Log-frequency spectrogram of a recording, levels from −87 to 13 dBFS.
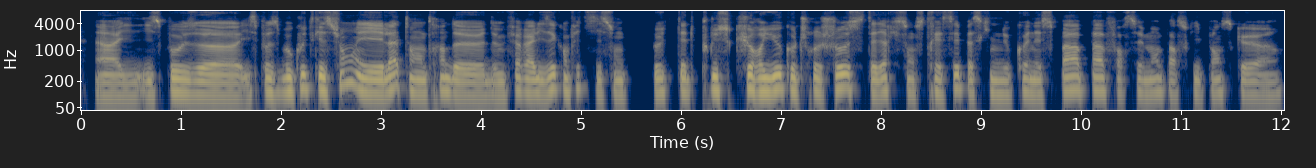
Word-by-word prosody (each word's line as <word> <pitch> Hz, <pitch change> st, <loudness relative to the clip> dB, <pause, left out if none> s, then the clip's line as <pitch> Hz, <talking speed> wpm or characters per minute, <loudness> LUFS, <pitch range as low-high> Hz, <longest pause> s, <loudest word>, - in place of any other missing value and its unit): Heu, 95 Hz, 0 st, +1 dB
ils 90 Hz, 0 st, -6 dB
ils 100 Hz, -, -2 dB
se -, -, +8 dB
posent, 110 Hz, -3 st, +1 dB
heu, 95 Hz, -2 st, +3 dB
ils 90 Hz, -, -5 dB
se -, -, -6 dB
posent 115 Hz, -3 st, -1 dB
beaucoup 120 Hz, +4 st, +1 dB
de 140 Hz, -, -9 dB
questions 145 Hz, +7 st, +2 dB
et 110 Hz, -5 st, +6 dB
là, 130 Hz, +8 st, +4 dB
tu 150 Hz, -6 st, -5 dB
es -, -, 0 dB
en 105 Hz, -1 st, 0 dB
train 120 Hz, +4 st, -3 dB
de 95 Hz, -4 st, +2 dB
de 95 Hz, -, -5 dB
me 95 Hz, 0 st, -4 dB
faire 120 Hz, +3 st, -3 dB
réaliser 110 Hz, +4 st, +2 dB
qu'en 120 Hz, -4 st, -4 dB
fait 140 Hz, +2 st, -11 dB
ils 105 Hz, -, -4 dB
sont 105 Hz, -1 st, -1 dB, 0.3 s
peut-être 115 Hz, 0 st, -2 dB
plus 125 Hz, -1 st, +2 dB
curieux 125 Hz, 0 st, +4 dB
qu'autre 120 Hz, -2 st, -1 dB
chose, 140 Hz, +6 st, +3 dB
c'est-à-dire 115 Hz, -4 st, 0 dB
qu'ils -, -, -10 dB
sont 110 Hz, -2 st, -4 dB
stressés 115 Hz, +6 st, -2 dB
parce 105 Hz, -6 st, -2 dB
qu'ils 105 Hz, -, -4 dB
ne 100 Hz, 0 st, -4 dB
connaissent 105 Hz, 0 st, -3 dB
pas, 130 Hz, +1 st, +2 dB
pas 125 Hz, 0 st, -1 dB
forcément 110 Hz, 0 st, -6 dB
parce 100 Hz, -4 st, -6 dB
qu'ils 105 Hz, -3 st, -8 dB
pensent 110 Hz, +3 st, -4 dB
que -, -, -6 dB
heu 100 Hz, -2 st, -3 dB
110 Hz, 240 wpm, -24 LUFS, 100-125 Hz, 0.3 s, se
